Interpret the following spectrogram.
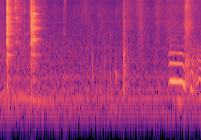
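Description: A metal spoon clinks twice against the ceramic slow-cooker crock, sharp ringing strikes about half a second apart, followed by a few faint scrapes and ticks as stock is spooned onto the pork. A brief pitched tone sounds near the end.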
